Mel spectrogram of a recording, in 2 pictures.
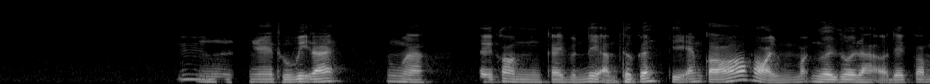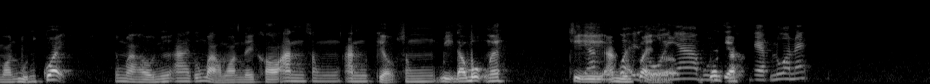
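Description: Speech, dropping out twice in a way that sounds like speech suppressed in double talk. From 2.18 to 2.4 s the talker sinks by about 20 dB for a brief moment. From 15.46 to 16.75 s there's a longer stretch where it dips by about 15 dB, on and off for well over half a second. The likely cause is the echo canceller treating simultaneous far-end talk as echo and ducking this side too. The call's microphone processing stops everything above 8 kHz.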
